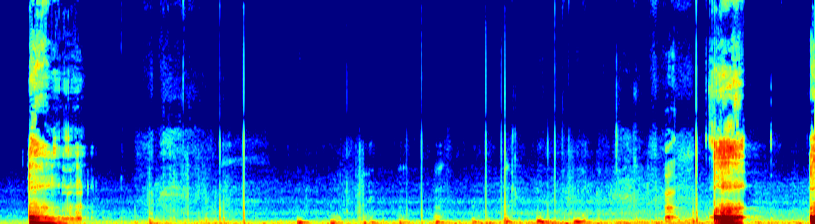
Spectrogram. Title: Short Burping Video (I’m back…maybe)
